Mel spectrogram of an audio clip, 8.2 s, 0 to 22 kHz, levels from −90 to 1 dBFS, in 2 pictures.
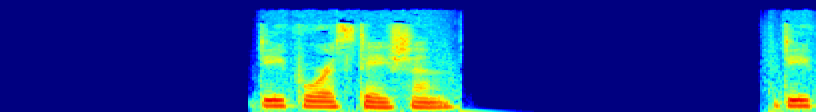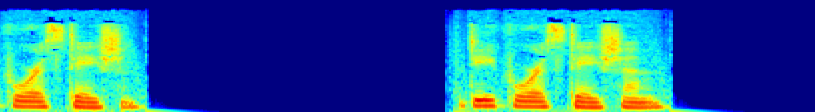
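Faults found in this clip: Compressed frames skipped at 1.25–1.32 s and 4.69–4.72 s. Audio jumps ahead about 70 ms, then about 100 ms, consistent with several 20 ms codec frames dropped.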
